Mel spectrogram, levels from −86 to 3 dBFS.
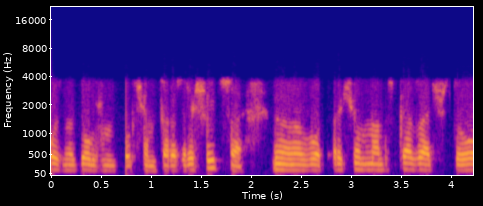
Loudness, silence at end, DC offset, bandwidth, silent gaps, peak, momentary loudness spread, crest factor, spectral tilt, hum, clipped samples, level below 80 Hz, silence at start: -20 LUFS; 0 s; under 0.1%; 4.1 kHz; none; -6 dBFS; 5 LU; 12 dB; -9 dB/octave; none; under 0.1%; -60 dBFS; 0 s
